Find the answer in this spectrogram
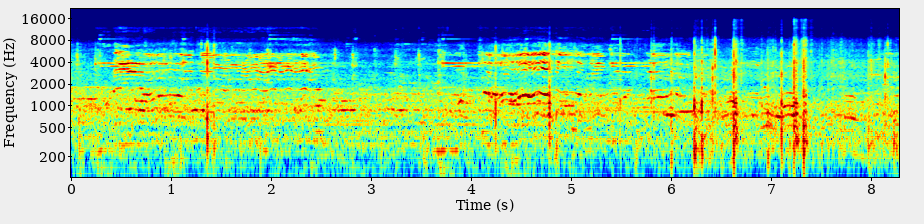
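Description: Voices and a song with music, joined in the last couple of seconds by a quick run of sharp firecracker bangs, about four or five in under two seconds.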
